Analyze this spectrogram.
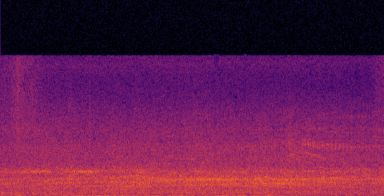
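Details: Loud, broad rumbling from a passing vehicle or train, with wind-like noise and no animal calls.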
